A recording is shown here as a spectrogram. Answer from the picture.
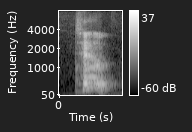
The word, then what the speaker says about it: two: Observe, não é chew, chew é mastigar. 2, é bem suave. Ta, ta, ti, to, 2. É a mesma pronúncia da preposição to, ou do também em inglês, T-O-O. Two.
